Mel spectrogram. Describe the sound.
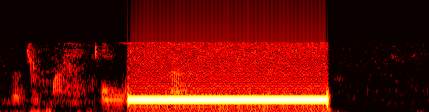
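A telephone busy tone sounds once the call hangs up: one loud, steady mid-pitched beep lasting about a second, with brief faint voice-like sounds just before it.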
